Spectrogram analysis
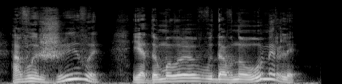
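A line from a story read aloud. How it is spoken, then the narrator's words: Exclaimed with naive childlike delight. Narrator (Russian): с наивным детским восторгом воскликнула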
